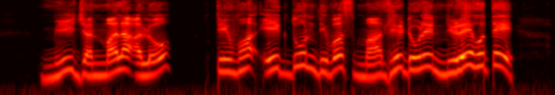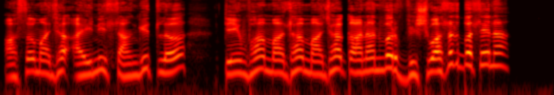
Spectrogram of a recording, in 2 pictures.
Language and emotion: Marathi, surprised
